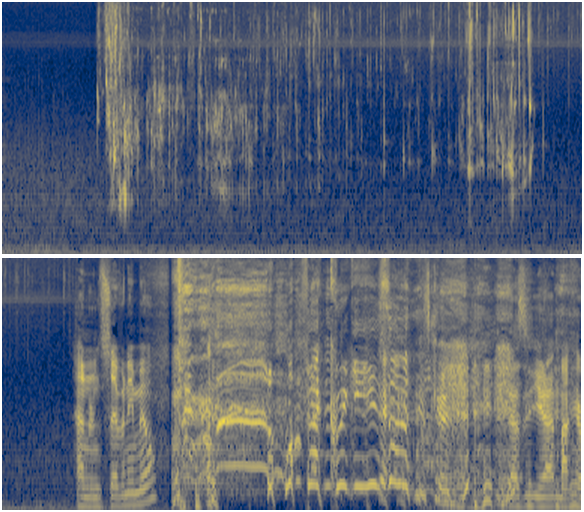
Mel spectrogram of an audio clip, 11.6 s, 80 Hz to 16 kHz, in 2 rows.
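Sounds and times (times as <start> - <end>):
low steady hum: 0.0 - 11.5
water poured into a container: 1.0 - 6.6
speech: 6.6 - 11.5
laughter: 7.5 - 11.5.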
